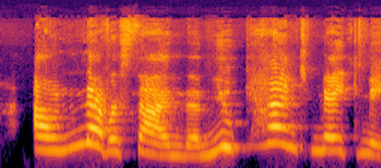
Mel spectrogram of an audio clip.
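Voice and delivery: put-upon, wronged-sounding victim voice. Recapping a TV scene, imitating a character refusing to sign papers: Melly impression. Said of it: "that's my Melly impression".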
